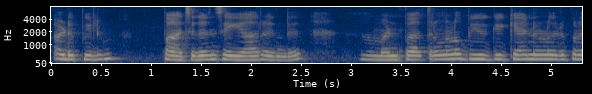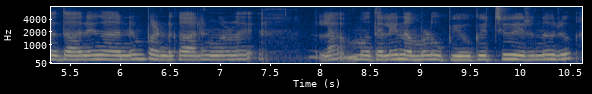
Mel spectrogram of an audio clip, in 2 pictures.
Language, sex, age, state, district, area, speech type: Malayalam, female, 30-45, Kerala, Ernakulam, rural, spontaneous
